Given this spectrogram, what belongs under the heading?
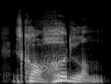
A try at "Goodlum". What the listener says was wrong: You said hoodlum. Goodlum with a G.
